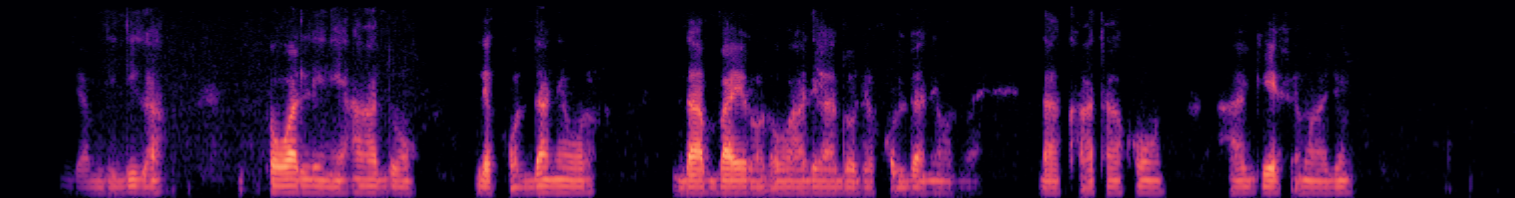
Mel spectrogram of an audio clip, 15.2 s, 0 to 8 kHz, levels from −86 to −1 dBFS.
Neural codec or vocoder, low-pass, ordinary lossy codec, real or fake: none; 7.2 kHz; Opus, 16 kbps; real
